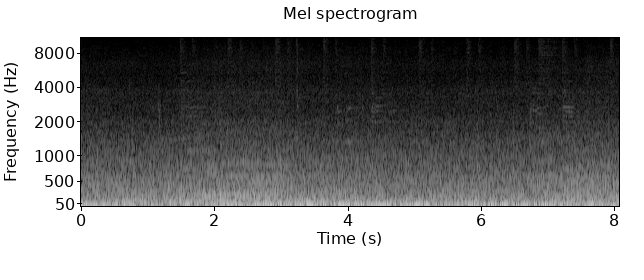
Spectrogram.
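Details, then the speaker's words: 2013 VW Tiguan 2.0 TSI automatic after fitting a wastegate actuator rod rattle clip, low boost code P0299: fourth-gear cruise around 3000 rpm with only wind and road roar; no turbo wastegate rattle, healthy. "upshifted yeah seems like it is definitely better i don't think i noticed it yeah all i can hear now is wind noise"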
